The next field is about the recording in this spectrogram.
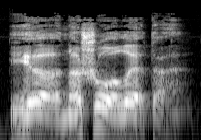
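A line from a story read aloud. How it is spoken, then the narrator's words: Distant booming voice. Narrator (Russian): прогудел откуда-то Финштейн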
